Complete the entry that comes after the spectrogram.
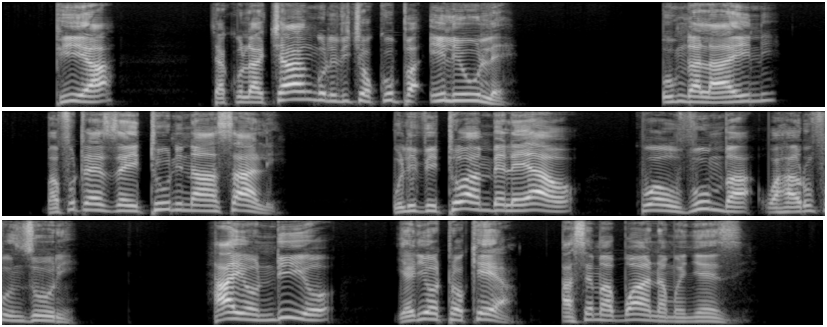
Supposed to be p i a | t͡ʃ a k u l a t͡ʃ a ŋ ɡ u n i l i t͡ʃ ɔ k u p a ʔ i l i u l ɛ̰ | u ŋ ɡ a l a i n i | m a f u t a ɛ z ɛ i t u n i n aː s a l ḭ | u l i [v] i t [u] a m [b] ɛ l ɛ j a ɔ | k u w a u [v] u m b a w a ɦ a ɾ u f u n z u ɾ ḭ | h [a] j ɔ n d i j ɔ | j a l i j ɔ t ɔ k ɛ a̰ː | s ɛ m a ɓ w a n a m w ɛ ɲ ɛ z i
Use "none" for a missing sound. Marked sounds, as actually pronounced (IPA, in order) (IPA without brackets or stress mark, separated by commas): v, ɔ, b, v, a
